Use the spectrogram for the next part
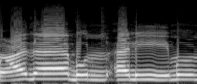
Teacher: کیوں؟ اس لیے کہ با پر تنوین ہے اور اس کے بعد حمزہ ہے، یہاں اظہار ہوگا اور غنہ نہیں ہوگا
